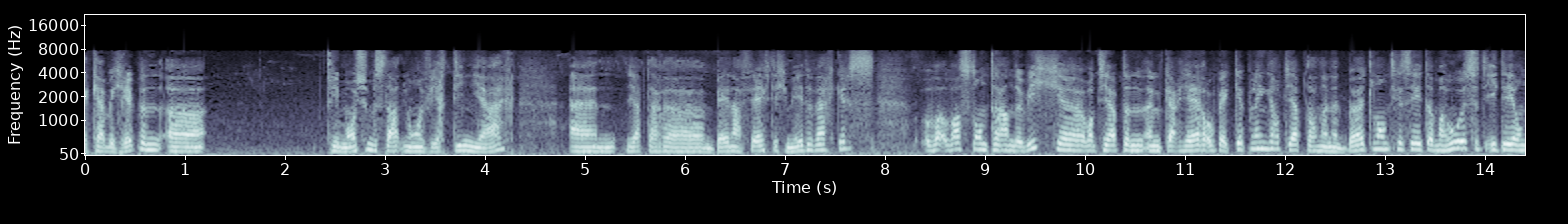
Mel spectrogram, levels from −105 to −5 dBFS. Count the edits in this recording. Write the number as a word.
zero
